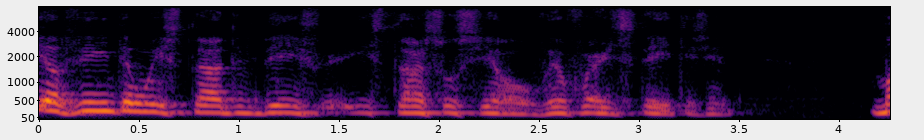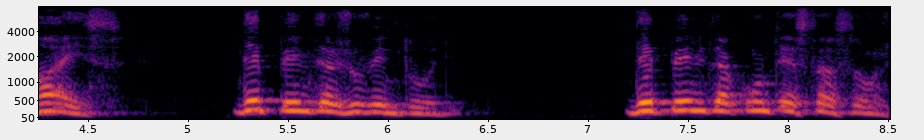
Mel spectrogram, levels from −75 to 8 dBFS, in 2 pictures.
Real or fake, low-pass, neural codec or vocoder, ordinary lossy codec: real; none; none; none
